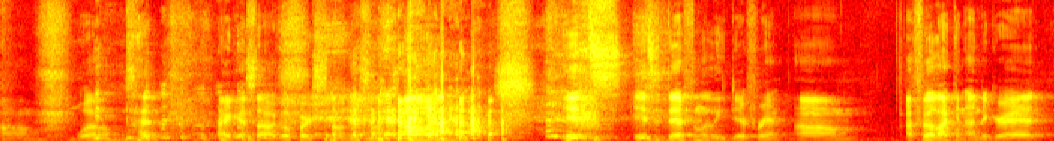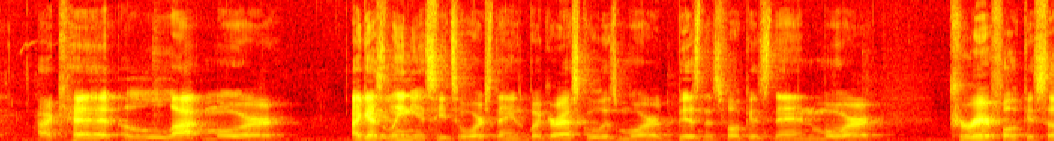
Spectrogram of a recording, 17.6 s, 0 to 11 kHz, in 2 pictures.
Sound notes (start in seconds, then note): 3.0 laughs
